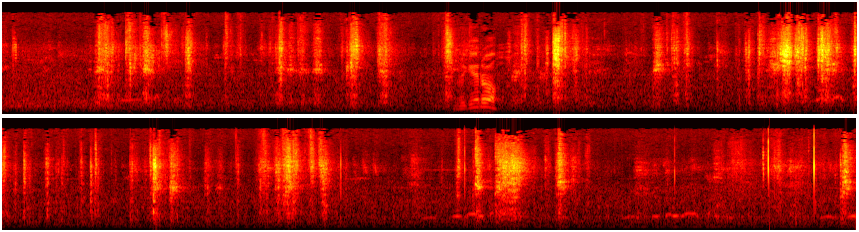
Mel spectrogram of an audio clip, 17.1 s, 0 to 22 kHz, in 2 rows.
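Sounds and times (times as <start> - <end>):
sharp hissing breaths: 2.7 - 3.9, 5.0 - 6.8.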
